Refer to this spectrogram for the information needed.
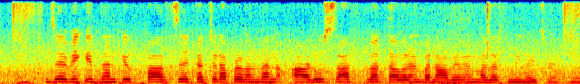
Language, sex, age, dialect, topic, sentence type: Maithili, female, 18-24, Angika, agriculture, statement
